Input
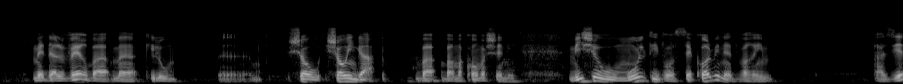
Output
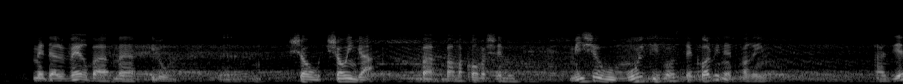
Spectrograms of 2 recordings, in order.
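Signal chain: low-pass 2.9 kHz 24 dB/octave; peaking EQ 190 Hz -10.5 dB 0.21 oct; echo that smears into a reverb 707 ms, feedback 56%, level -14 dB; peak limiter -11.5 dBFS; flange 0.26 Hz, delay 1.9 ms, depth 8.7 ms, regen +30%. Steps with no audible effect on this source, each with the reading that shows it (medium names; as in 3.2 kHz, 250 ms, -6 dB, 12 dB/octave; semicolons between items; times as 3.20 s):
peak limiter -11.5 dBFS: peak at its input -14.5 dBFS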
